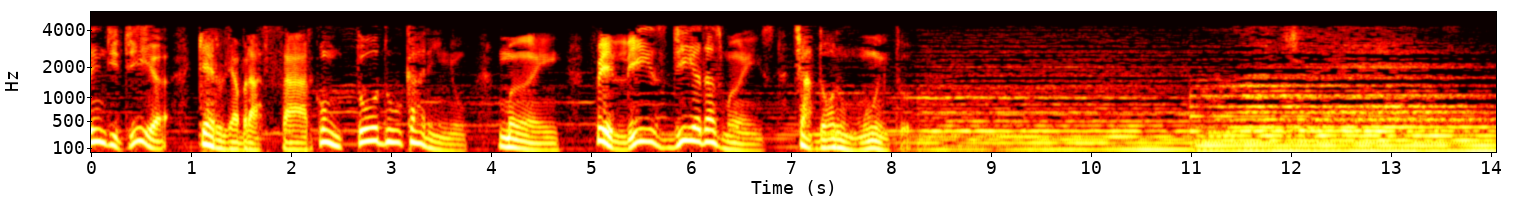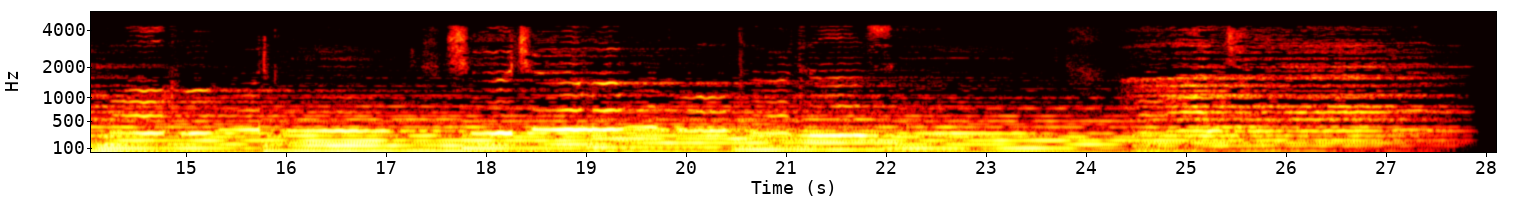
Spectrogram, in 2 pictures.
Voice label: DESCULPAS M, Telemensagens; Dia das Mães; Masc; Telemensagens 2017

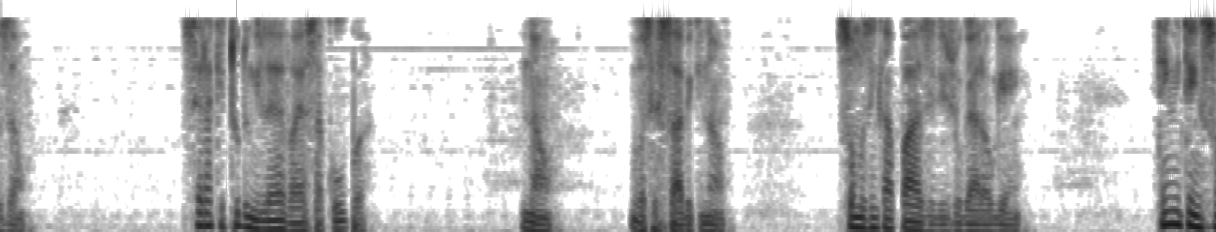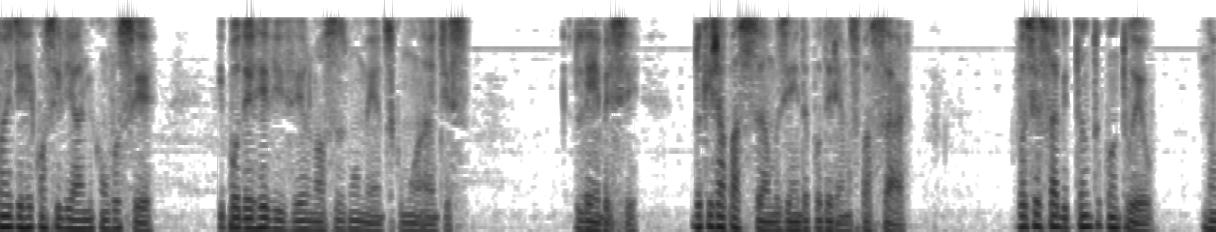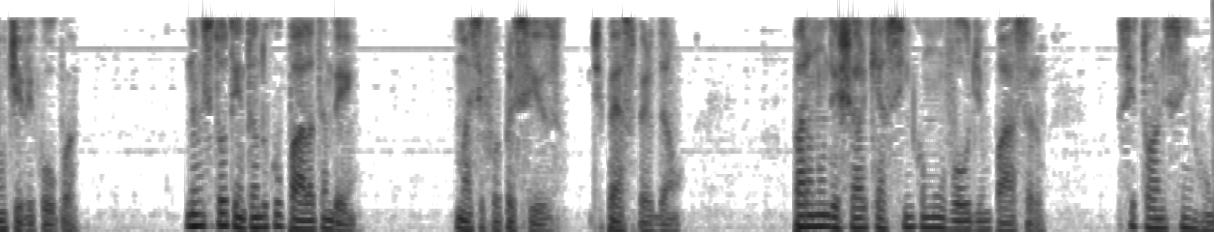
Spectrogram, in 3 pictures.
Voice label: Me de Outra Chance Masculino, Só Voz; Telemensagens; Telemensagens 2017

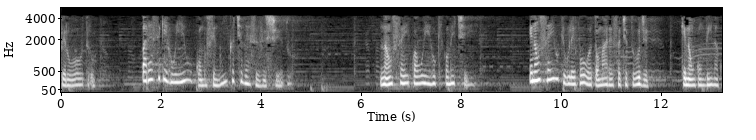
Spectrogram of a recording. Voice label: Estou Decepcionado Feminino, Telemensagens; Desculpas; Telemensagens 2017

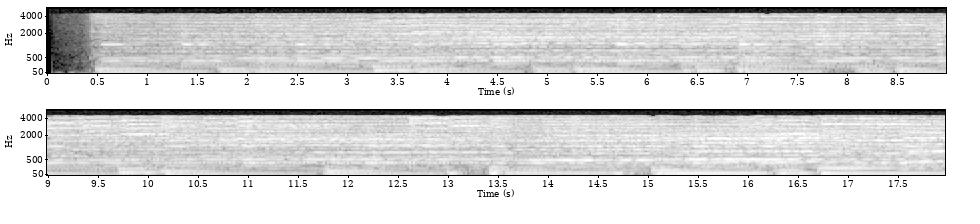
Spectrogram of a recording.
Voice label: ROMANTICO Masculino; Telemensagens; Dia Dos namorados; Telemensagens 2017

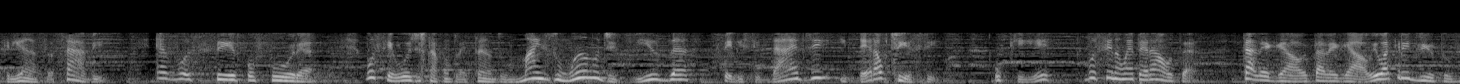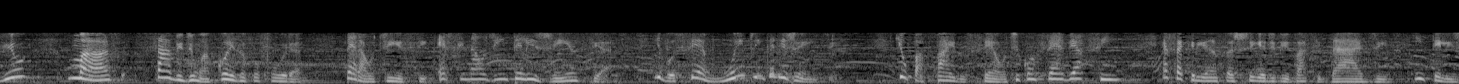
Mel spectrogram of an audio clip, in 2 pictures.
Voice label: NEUTRO PARABÉNS, Aniversário Infantil; Telemensagens

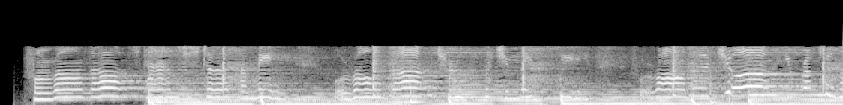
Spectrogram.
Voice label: TERMINANDO NAMORO M; Broncas

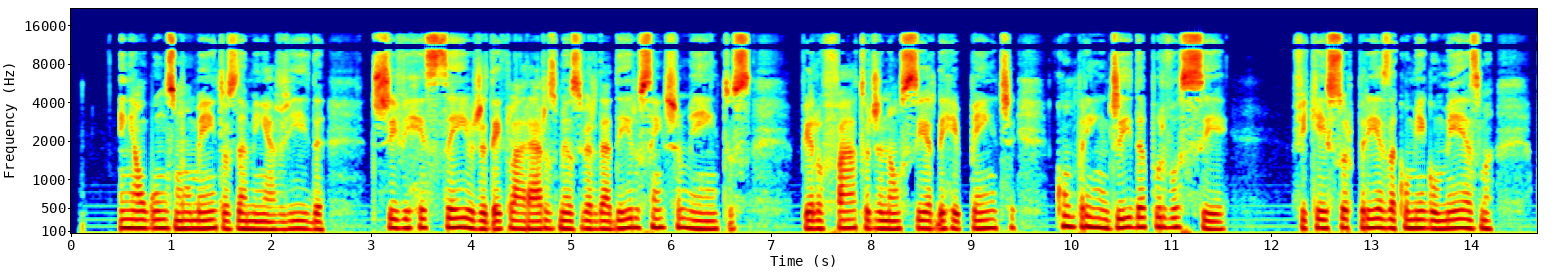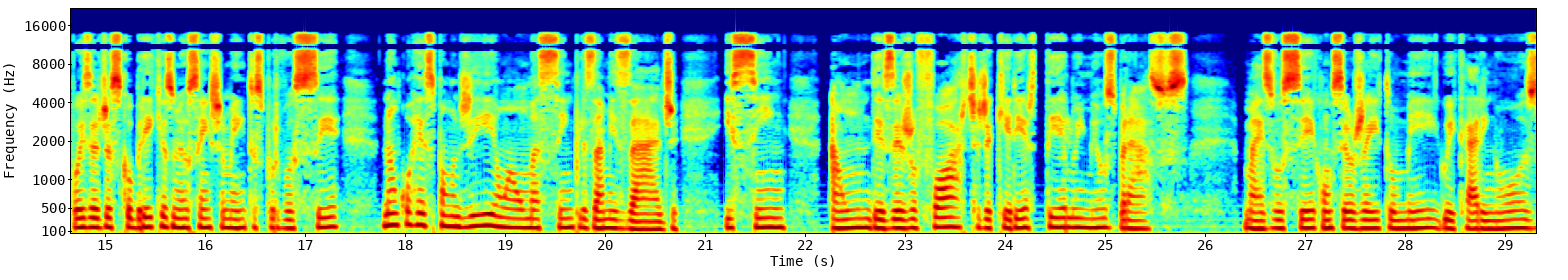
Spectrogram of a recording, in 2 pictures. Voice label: ROMâNTICA V - F; Românticas

